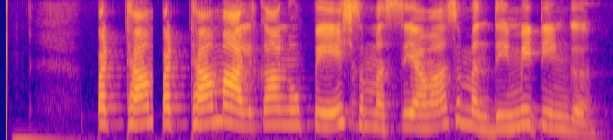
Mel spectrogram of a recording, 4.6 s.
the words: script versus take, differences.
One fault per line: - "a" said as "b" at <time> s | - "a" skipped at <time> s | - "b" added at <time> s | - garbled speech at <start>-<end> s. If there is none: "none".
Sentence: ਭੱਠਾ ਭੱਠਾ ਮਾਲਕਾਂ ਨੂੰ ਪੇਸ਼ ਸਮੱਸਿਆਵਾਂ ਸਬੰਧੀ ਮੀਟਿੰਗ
none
